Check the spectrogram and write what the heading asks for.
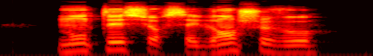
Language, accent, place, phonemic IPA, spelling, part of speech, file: French, France, Lyon, /mɔ̃.te syʁ se ɡʁɑ̃ ʃ(ə).vo/, monter sur ses grands chevaux, verb, LL-Q150 (fra)-monter sur ses grands chevaux.wav
- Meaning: to get on one's high horse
